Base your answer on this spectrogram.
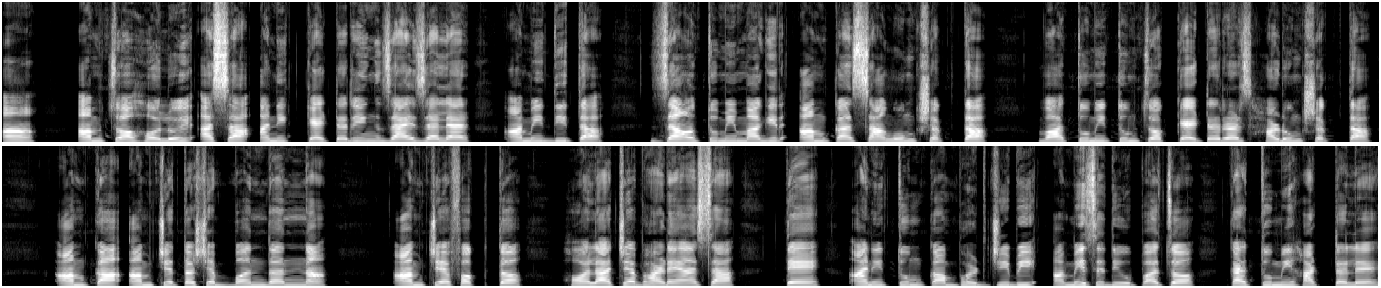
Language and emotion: Goan Konkani, neutral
